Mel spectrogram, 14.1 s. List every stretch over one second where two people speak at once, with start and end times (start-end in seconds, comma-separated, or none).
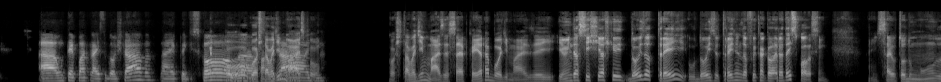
3.1-4.8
